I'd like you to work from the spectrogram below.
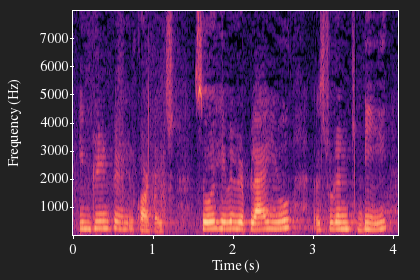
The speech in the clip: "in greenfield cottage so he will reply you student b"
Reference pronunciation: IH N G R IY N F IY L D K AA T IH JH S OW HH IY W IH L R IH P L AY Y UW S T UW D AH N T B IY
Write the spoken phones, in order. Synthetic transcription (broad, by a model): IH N G R IY N P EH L K AA T IH JH S OW HH IY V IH L R IH P L AY Y UW S T UW D AH N T B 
